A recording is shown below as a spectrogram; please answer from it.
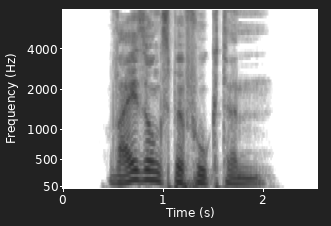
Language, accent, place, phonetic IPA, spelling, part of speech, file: German, Germany, Berlin, [ˈvaɪ̯zʊŋsbəˌfuːktəm], weisungsbefugtem, adjective, De-weisungsbefugtem.ogg
- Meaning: strong dative masculine/neuter singular of weisungsbefugt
